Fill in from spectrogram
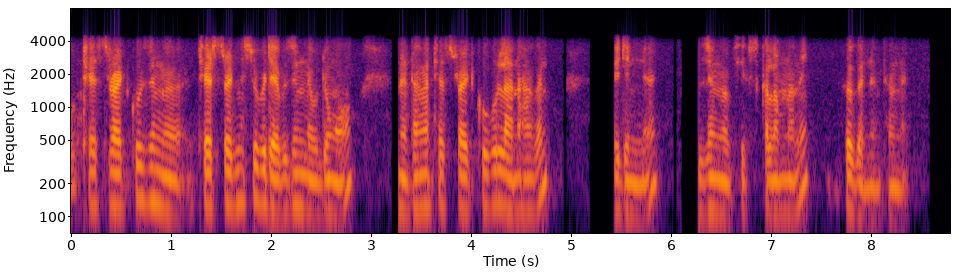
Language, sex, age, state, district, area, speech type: Bodo, male, 18-30, Assam, Kokrajhar, rural, conversation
